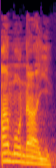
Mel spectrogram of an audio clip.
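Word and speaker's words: Adonai: Mais tu peux pas le lire de la manière dont il est écrit. Alors tu l'écris Yud Ke Vav Ke, mais tu le prononces pas tel qu'il est écrit. Tu le prononceras sur le mot Amonai, qui est le nom d'Hachem. Alors il est écrit d'une manière, il est prononcé d'une autre.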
